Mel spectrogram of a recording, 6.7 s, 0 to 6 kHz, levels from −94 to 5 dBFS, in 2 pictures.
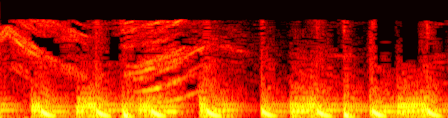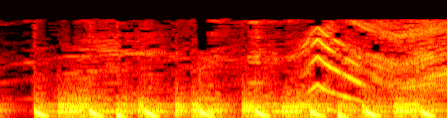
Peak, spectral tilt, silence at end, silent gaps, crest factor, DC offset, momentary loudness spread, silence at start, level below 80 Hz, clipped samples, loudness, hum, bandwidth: -2 dBFS; -12.5 dB/octave; 0 s; none; 14 dB; 0.1%; 3 LU; 0 s; -24 dBFS; under 0.1%; -17 LUFS; none; 3.9 kHz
